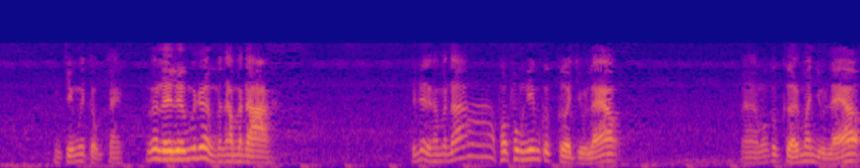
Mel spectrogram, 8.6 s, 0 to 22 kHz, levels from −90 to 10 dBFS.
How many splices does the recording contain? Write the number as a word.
one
